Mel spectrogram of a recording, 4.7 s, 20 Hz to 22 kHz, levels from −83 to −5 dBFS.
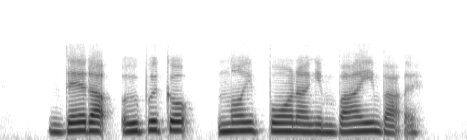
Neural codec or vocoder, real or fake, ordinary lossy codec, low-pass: codec, 16 kHz, 0.2 kbps, FocalCodec; fake; Opus, 24 kbps; 7.2 kHz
